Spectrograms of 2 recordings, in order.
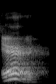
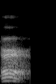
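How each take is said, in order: First: The name is said fully, every syllable pronounced. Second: The name is cut short, its ending dropped. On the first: The speaker makes sure outsiders understand. The speaker calls it right. "It's Eric" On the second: The speaker talks the way they grew up talking. The speaker calls it wrong. "I'm not finishing my words"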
